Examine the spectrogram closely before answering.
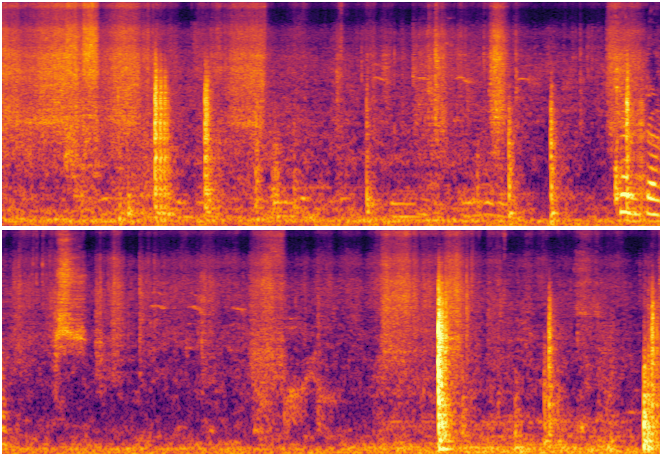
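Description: A rolling pin rolls and thumps on a floured board.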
